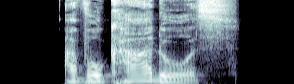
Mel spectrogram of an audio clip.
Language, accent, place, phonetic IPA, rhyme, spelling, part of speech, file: German, Germany, Berlin, [avoˈkaːdos], -aːdos, Avocados, noun, De-Avocados.ogg
- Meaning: plural of Avocado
